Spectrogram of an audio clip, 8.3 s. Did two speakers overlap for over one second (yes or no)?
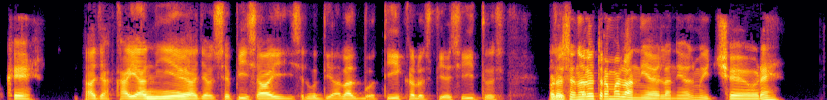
no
